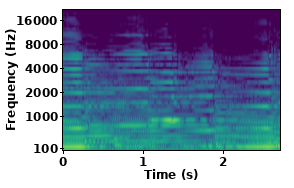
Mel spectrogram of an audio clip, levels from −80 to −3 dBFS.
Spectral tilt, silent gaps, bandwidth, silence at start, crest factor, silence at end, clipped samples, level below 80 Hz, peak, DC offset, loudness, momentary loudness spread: -5.5 dB/octave; none; 12 kHz; 0 s; 16 dB; 0 s; under 0.1%; -46 dBFS; -10 dBFS; under 0.1%; -28 LUFS; 9 LU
